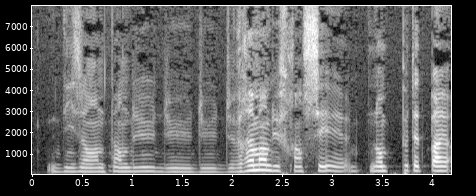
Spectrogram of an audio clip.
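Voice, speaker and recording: A woman speaks with a Basque accent at a fairly slow pace, with fairly even intonation and medium pitch. Her tone is dark and mellow, and the sound is dry and close with no echo. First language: Basque (speaking French). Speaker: author and professor. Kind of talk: interview. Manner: halting.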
